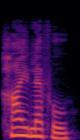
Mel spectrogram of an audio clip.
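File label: "high-level", English, British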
